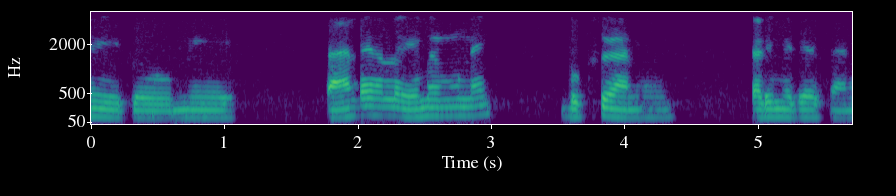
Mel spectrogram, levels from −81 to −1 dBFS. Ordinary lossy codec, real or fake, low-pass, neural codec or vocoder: none; real; 3.6 kHz; none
